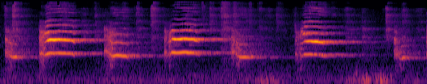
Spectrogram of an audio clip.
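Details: Pet cockatiel singing with a new companion: a steady run of bright whistled note pairs, each flattening into a lower slur, repeated about once a second, with faint low clicks in the background.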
